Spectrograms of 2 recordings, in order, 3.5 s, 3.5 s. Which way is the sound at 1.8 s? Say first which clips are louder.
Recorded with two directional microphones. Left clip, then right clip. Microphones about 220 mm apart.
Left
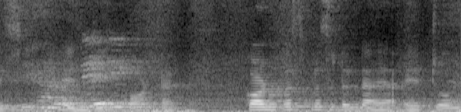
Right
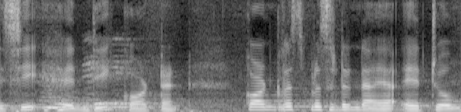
Right 3 dB; 40° right (ahead or behind).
